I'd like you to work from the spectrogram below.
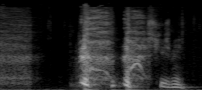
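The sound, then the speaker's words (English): A slight cough comes as two short, harsh bursts in quick succession, close to throat clearing, with brief talk just before and just after. “So it's one thing for me to have a slight cough, but when you're talking to a guy who travels the world fighting infectious diseases, coughing is not what you want to hear.”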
